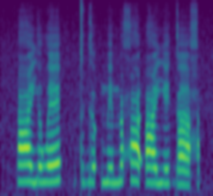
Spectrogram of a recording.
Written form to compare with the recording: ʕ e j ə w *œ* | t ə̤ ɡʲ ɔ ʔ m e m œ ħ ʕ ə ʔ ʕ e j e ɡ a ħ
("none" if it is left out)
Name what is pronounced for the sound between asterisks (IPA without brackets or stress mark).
ɛ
